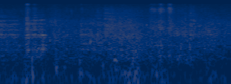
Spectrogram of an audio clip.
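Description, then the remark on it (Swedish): Steady, broad rushing of sea surf washing against the shore below a steep slope, with faint surges and some wind buffeting the microphone, fairly loud and continuous with no voices. “Det ligger ganska brant upp här mot havet med en fantastisk utsikt.”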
